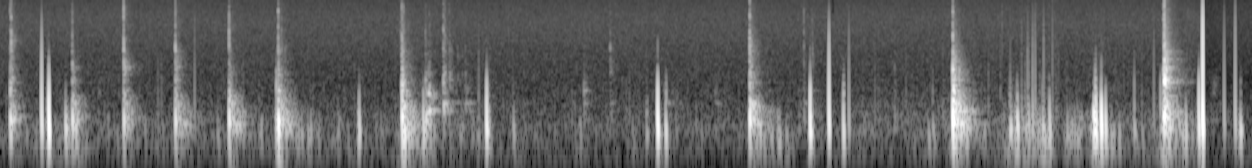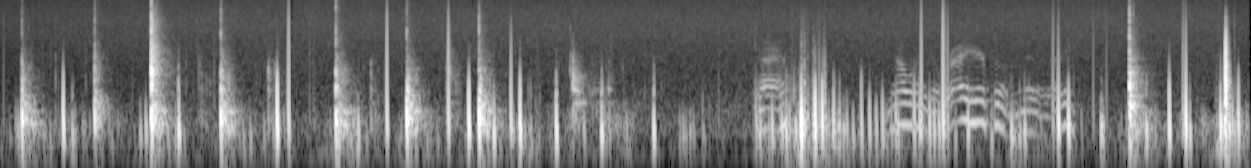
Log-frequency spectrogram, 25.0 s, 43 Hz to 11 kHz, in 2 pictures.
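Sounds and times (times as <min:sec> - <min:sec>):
hard object knocking on phone: 0:15.9 - 0:17.6.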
